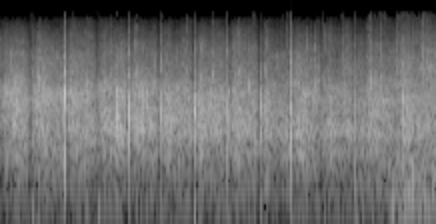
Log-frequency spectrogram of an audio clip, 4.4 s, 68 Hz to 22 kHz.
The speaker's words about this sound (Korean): 80명, 80교회 목사님들 서브하면서 사역을 잘 무사히 마치고 돌아왔습니다. 모든 영광을 우리 하나님께 돌려드립니다. 우리 한번 박수 한번 쳐드리겠어요?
